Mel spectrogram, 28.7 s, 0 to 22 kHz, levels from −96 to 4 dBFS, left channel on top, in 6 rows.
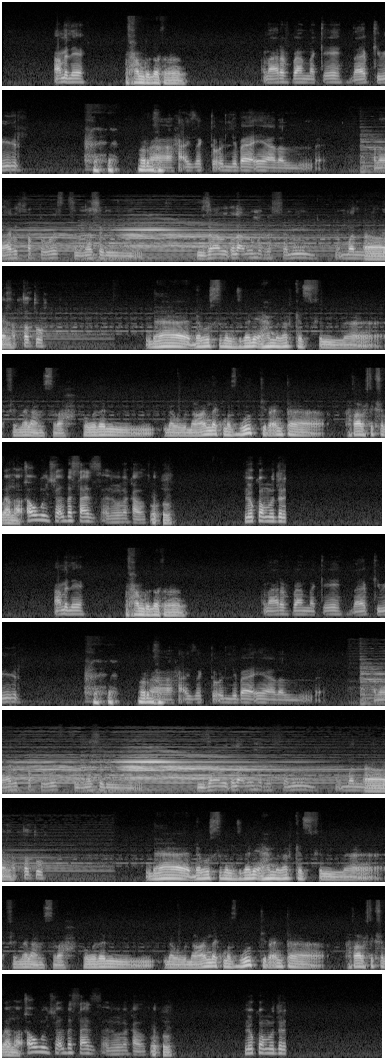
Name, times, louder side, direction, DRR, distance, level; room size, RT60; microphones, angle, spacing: voice 1, 0.7-1.0 3.3-5.0 6.6-8.7 9.4-11.3 12.0-14.9 24.0-25.9 27.0-27.5, left 3 dB, 45° left, 1.4 m, -29 dB
voice 2, 1.5-2.3 5.8-6.2 6.5-6.8 14.1-14.5 16.2-23.2 23.4-24.2 25.8-26.1, left 1 dB, 10° left, 1.1 m, -24 dB
sound 1, 9.3-15.6, right 6 dB, 35° right, 4.9 m, -26 dB
sound 2, 10.5-23.6 23.9-24.0 24.3-25.1, left 3 dB, 65° left, 7.5 m, -46 dB
head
